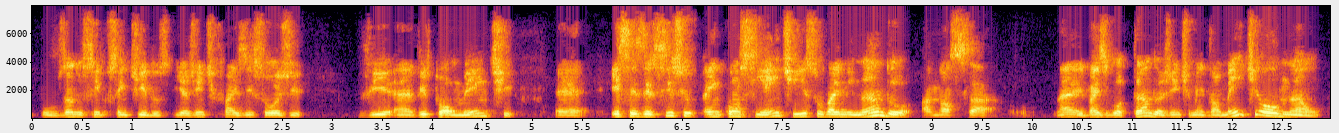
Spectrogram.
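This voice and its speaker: A man's voice: medium pitch, slightly rough. A man with a Brazilian Portuguese accent hosting a live video interview, recapping for viewers and posing questions with hesitant fillers. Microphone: video call. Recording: dull lo-fi video call audio.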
